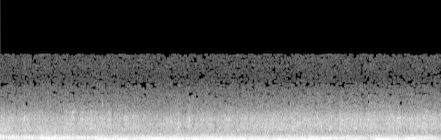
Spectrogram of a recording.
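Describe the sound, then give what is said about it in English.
Heavy rain pours steadily while deep, rolling thunder fills the low end during a lightning storm along a road, a dense continuous wash of storm noise with no voices. “A flash of lightning shows the gray walls and conical slate-roofed towers of a chateau set some distance back from the road.”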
